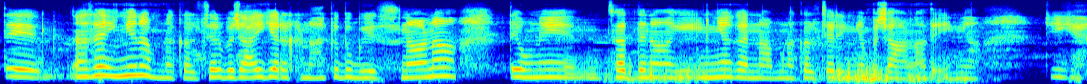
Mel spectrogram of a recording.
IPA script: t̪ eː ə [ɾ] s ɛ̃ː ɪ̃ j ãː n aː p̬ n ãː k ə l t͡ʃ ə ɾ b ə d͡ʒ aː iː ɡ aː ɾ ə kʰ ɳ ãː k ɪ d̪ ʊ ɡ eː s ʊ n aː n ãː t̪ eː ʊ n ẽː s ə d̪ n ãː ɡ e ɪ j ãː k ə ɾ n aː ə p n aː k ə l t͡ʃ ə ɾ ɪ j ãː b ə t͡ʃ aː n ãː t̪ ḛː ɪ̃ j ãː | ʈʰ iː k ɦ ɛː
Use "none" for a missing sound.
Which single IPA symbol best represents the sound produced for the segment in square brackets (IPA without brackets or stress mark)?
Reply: none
